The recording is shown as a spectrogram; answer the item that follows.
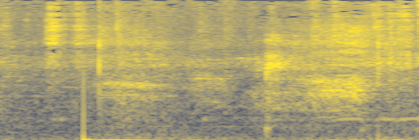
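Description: A sharp click about half a second in and a smaller one later, from tablets being handled in a small steel bowl, with birds calling in the background.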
